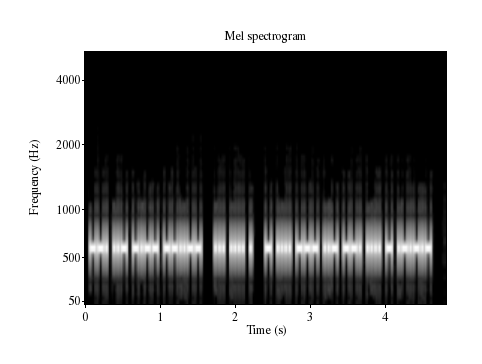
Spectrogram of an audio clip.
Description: Morse code, heard as a keyed tone, about 46 wpm, 600 Hz. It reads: GUY, SHE THOUGHT.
